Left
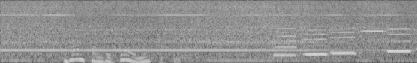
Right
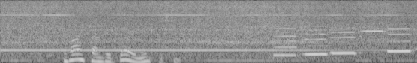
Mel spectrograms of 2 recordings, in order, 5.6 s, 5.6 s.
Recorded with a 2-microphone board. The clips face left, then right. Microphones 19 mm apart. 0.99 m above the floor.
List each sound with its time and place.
0.8 s a man speaking: 45° right (ahead or behind)
3.6 s a flute: centre (ahead or behind)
